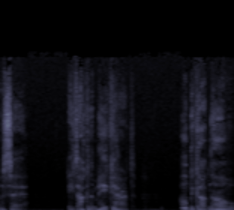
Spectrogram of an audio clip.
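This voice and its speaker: A man talks at a fairly quick pace. His pitch swings very widely. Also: very clean recording, silent background. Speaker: actor. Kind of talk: comedic interview chat.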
